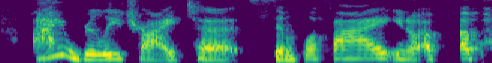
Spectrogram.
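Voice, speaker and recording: A woman speaks in an American accent at a medium pitch. The sound is dry and close, with no echo. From California. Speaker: nutrition and fitness coach. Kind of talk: casual interview.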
